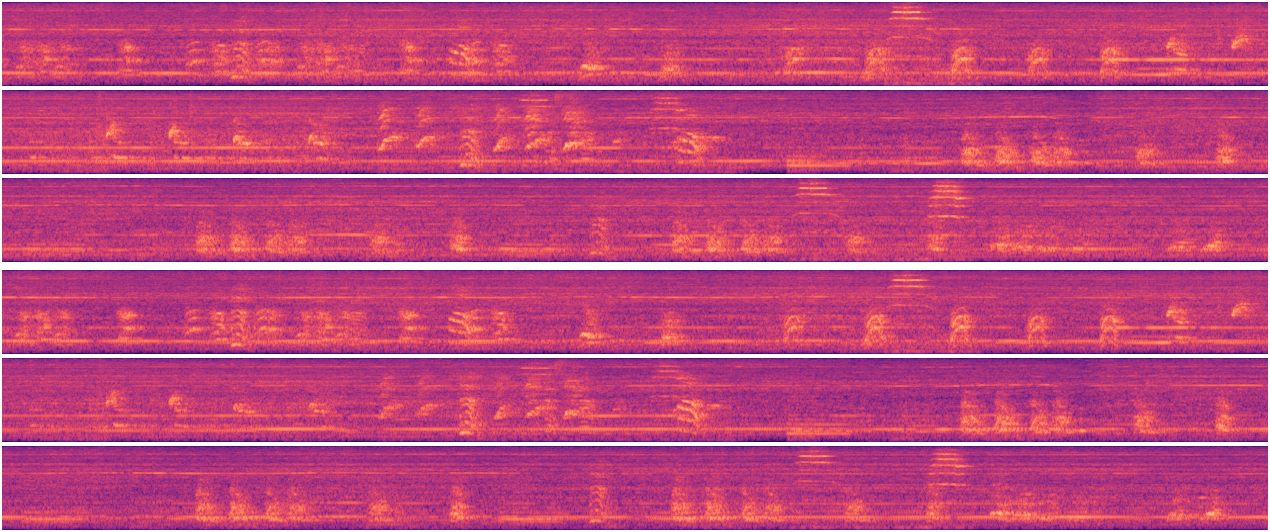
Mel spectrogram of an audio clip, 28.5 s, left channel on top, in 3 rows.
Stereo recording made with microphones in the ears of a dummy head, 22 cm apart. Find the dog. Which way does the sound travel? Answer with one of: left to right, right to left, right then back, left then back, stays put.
left then back.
